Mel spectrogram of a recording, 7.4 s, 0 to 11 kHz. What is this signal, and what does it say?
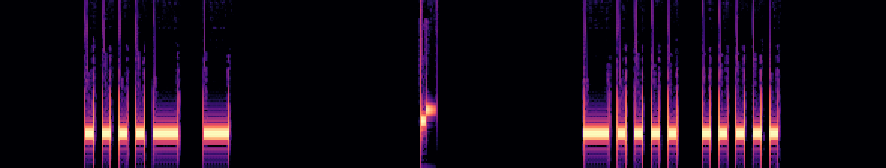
Morse code, heard as a keyed tone, about 17 wpm, 700 Hz. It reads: 4T 65
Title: Common Cut Numbers - 2-Digit 17wpm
